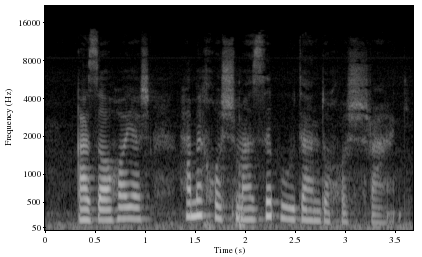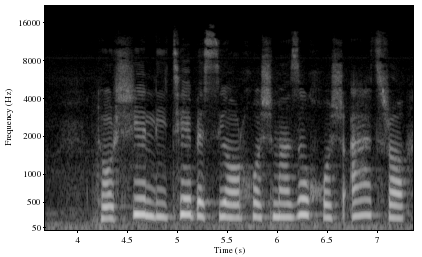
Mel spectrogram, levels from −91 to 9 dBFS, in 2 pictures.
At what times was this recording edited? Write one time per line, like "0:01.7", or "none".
0:04.1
